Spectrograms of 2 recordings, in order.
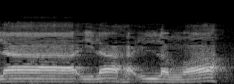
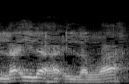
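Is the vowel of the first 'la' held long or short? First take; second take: long; short. First: The first vowel is drawn out long. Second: The first vowel is kept short. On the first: There is no true deity except God. The speaker calls it right. "এখানে প্রথমে লামে টানতে হবে" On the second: There certainly is a deity besides God. The speaker calls it wrong. "যদি এখানে লামে টান না দেওয়া হয় তাহলে অর্থ পুরোপুরি বদলে যাবে"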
